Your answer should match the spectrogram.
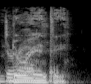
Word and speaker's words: Durante: Jimmy Durante. Is that how you pronounce it? – Durante. Yeah.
